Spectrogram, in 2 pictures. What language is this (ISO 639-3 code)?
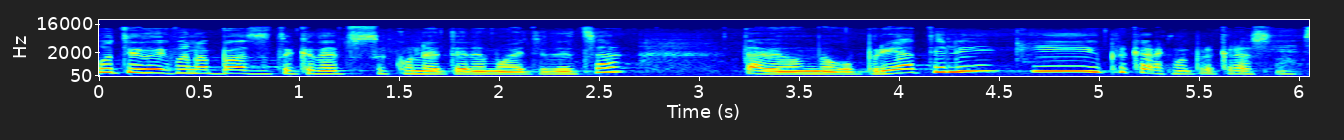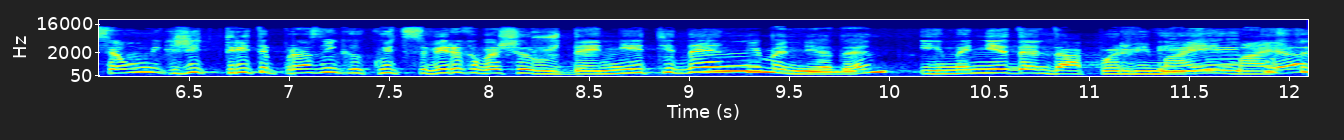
bul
